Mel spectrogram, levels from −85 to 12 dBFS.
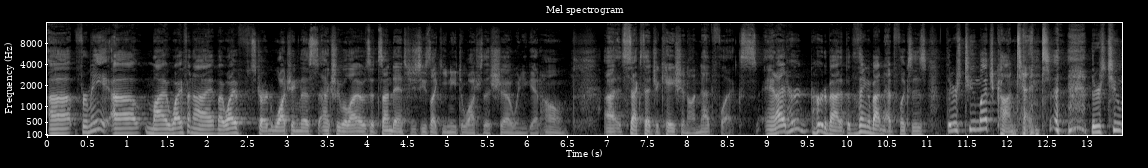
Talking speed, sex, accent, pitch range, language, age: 245 wpm, male, American, 100-130 Hz, English, 30-49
